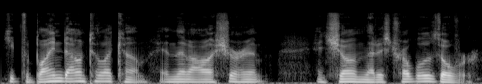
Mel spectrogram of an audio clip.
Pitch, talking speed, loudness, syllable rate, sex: 120 Hz, 250 wpm, -17 LUFS, 5.6 syllables/s, male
